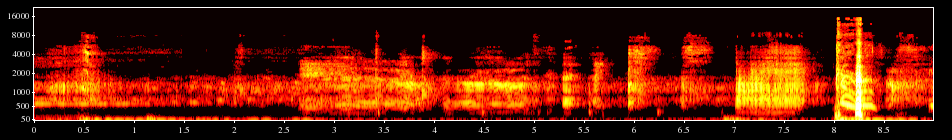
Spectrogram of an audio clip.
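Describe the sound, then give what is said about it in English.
A string of thin, squeaky fart noises in a movie's post-credit scene, buzzing and wavering at moderate volume, broken by short pauses, then one brief, louder sputtering burst near the end. “Yeah, he has to buy the next round because his fart was so pathetic.”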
